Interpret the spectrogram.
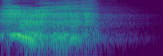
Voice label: thinking; Smite; athena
